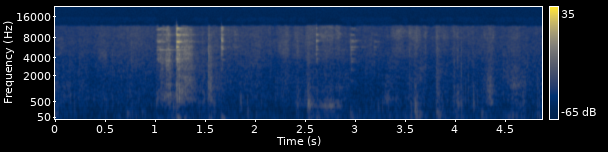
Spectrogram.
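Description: Metal legs of a folding table clatter and click as they are unfolded.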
